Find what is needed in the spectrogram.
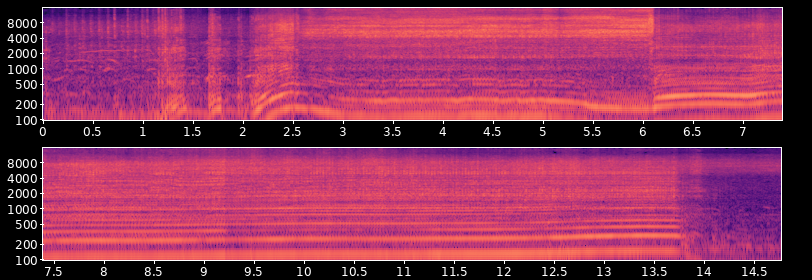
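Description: Portable fire pump engine starting about two seconds in and revving up. It dips briefly near the middle, then climbs to a steady high-revving run under load, drawing water from the pool and feeding the attack hoses.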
